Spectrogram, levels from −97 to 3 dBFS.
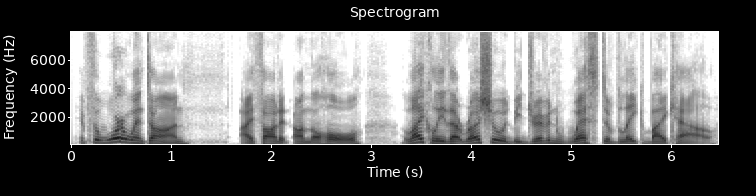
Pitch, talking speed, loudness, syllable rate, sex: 150 Hz, 195 wpm, -20 LUFS, 5.0 syllables/s, male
